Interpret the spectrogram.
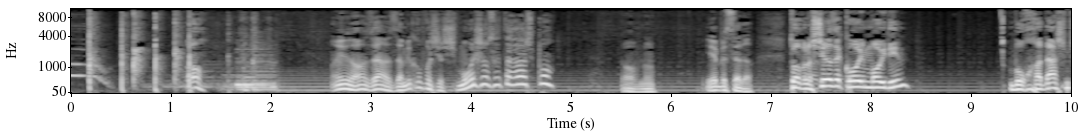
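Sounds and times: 
scattered claps in a studio: 0.2 - 2.0
low hum: 0.8 - 9.9
speech: 1.2 - 8.5, 9.4 - 9.9.

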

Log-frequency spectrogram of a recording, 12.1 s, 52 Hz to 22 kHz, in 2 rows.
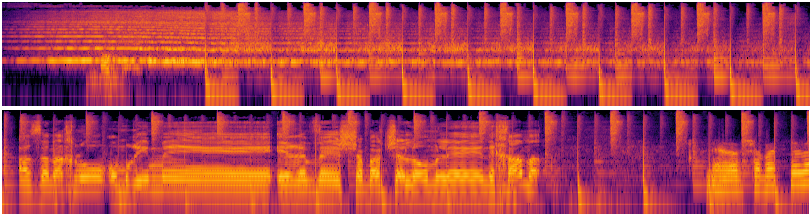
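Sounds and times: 
loud steady siren-like wail: 0.0 - 6.2
speech: 0.7 - 1.1, 6.2 - 10.4, 11.3 - 12.1
punchy evenly spaced thumping beat: 0.8 - 12.1.

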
